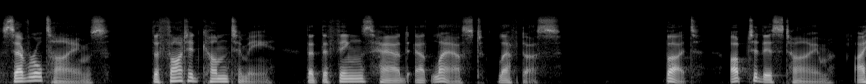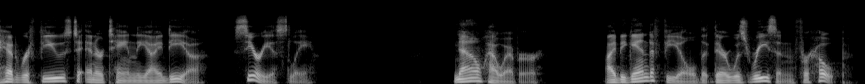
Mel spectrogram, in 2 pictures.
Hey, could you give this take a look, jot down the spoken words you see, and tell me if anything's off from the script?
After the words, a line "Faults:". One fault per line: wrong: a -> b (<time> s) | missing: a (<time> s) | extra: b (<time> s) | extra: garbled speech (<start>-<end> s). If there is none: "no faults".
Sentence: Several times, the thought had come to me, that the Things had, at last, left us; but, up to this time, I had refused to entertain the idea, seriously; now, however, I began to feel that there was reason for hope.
Several times, the thought had come to me, that the Things had, at last, left us; but, up to this time, I had refused to entertain the idea, seriously; now, however, I began to feel that there was reason for hope.
Faults:
no faults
